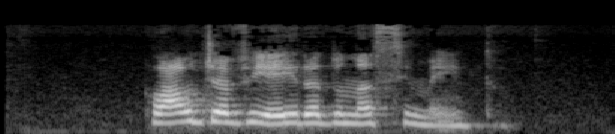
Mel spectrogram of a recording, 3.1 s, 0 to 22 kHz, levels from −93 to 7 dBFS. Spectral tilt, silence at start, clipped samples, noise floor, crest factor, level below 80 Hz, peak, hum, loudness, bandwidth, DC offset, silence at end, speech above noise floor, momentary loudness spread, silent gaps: -5 dB/octave; 0.75 s; under 0.1%; -63 dBFS; 16 dB; -60 dBFS; -2 dBFS; none; -16 LUFS; 11.5 kHz; under 0.1%; 0.7 s; 48 dB; 15 LU; none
